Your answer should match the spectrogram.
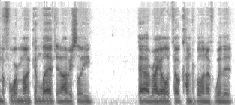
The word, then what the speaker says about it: Raiola: Bobo was involved in this thing for a while, even before Monken left, and obviously Raiola felt comfortable enough with it after Monken left to be like, yeah, I want to go play for Mike Bobo for sure.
